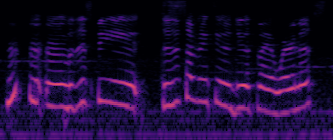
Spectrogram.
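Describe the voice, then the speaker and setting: A woman's voice: high-pitched, quick pace, warm tone, faint music behind, rough recording. A woman playing in a tabletop game, describing her character at length with giggles. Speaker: player. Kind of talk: casual tabletop play.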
